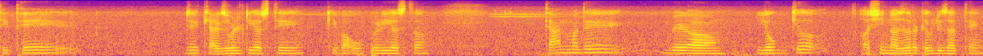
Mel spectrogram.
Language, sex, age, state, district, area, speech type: Marathi, male, 45-60, Maharashtra, Nagpur, urban, spontaneous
